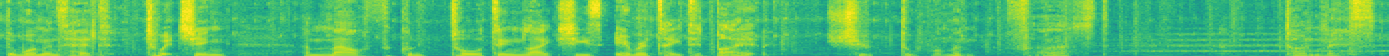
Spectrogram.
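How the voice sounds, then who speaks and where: A man's voice: fairly low pitch, slow pace, a little hiss or hum. A man playing a tense survivor who narrates a zombie apocalypse audio drama in short, suspenseful phrases. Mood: tense, hushed. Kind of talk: first-person dramatic narration with acted dialogue. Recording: background music under the voice.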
